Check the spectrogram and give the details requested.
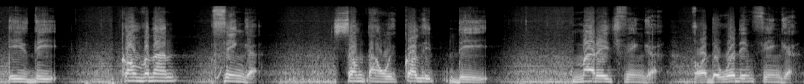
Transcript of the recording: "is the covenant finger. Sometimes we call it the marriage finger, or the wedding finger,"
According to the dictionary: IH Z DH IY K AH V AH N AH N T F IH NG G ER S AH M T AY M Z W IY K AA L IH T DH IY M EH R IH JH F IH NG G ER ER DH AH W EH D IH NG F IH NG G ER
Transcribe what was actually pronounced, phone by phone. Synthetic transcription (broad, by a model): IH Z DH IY K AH V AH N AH N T F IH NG G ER S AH M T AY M W IY K AA L IH T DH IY M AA R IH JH F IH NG G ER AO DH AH W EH D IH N F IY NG G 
